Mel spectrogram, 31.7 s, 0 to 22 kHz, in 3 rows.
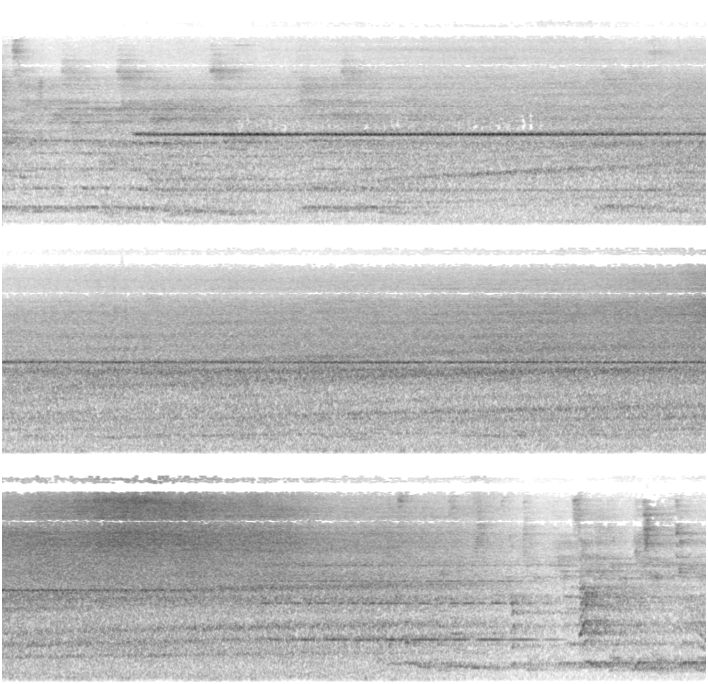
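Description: E5 series Shinkansen train running along an underground station platform. A steady high whine holds for most of the time over the rolling noise, and a hiss grows louder past the two-thirds mark.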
